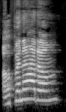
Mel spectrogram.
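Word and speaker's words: up and at 'em: can hear some thunder so the actual word is up and at them but we don't pronounce it them we say m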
